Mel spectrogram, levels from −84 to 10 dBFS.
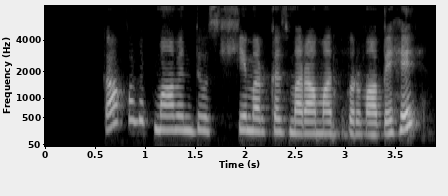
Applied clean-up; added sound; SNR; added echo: neural mask model DeepFilterNet 3.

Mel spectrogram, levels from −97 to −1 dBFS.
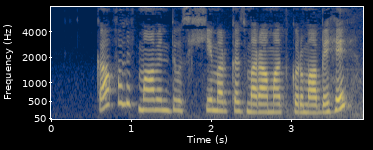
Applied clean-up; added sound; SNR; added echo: none; none; none; none.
